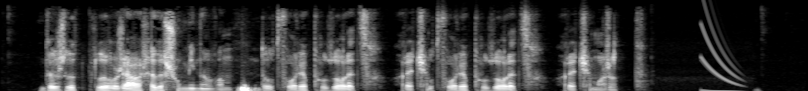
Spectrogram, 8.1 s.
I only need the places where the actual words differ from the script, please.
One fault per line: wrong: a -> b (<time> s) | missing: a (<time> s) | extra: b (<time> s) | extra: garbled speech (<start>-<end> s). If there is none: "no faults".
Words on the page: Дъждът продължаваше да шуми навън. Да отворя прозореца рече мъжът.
extra: отворя прозореца рече (4.3 s)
